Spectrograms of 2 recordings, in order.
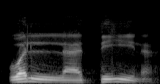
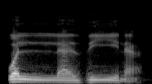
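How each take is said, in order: First: The consonant is a hard stopped 'd' sound. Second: The consonant is a soft flowing 'th' sound. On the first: The speaker calls it wrong. "Kesalahannya seperti apa?" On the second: The speaker calls it right. "menggunakan huruf dzal"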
